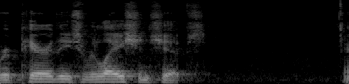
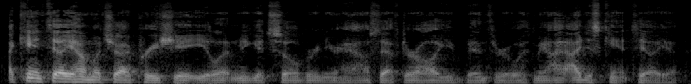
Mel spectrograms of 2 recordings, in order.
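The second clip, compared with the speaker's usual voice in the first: softer, lower, sincere-sounding; mock humble apology; 7 semitones lower, 6 dB quieter than usual. Sponsor scripting his apology to sister, soft and sincere. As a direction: coach the words gently, like a model apology.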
